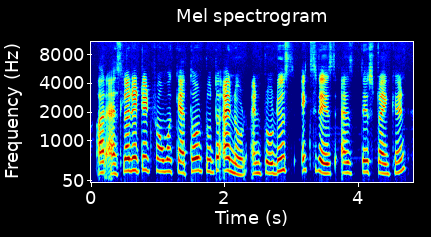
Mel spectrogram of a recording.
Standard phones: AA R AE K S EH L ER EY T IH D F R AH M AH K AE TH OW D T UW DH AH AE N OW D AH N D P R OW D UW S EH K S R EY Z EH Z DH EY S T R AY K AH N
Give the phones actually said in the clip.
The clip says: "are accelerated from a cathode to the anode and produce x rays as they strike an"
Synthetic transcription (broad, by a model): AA R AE S L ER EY T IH D F R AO M AH K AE T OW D T UW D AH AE N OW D AH N D P R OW D UW S EH K S R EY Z EH Z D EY S T R AY K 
